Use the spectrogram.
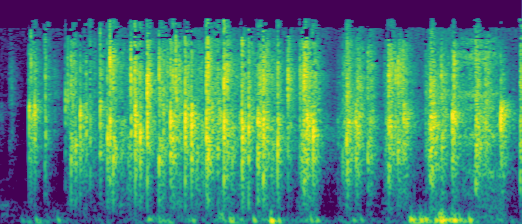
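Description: An audience applauds steadily, a dense wash of many hands clapping at once with no pauses, loud and continuous throughout.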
